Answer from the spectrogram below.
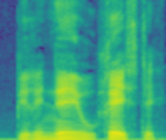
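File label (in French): "midi-pyrenees", voices, br, french region; france region; gcompris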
